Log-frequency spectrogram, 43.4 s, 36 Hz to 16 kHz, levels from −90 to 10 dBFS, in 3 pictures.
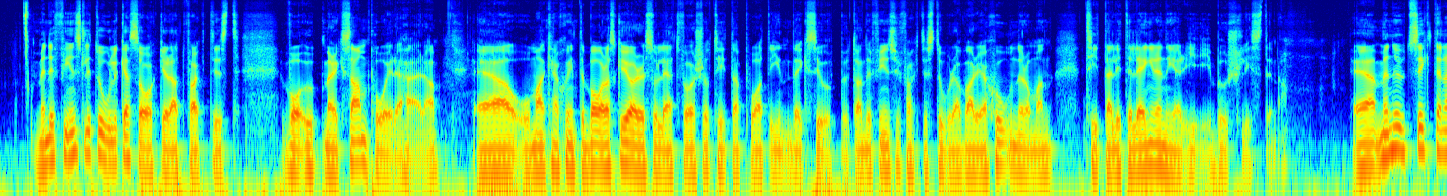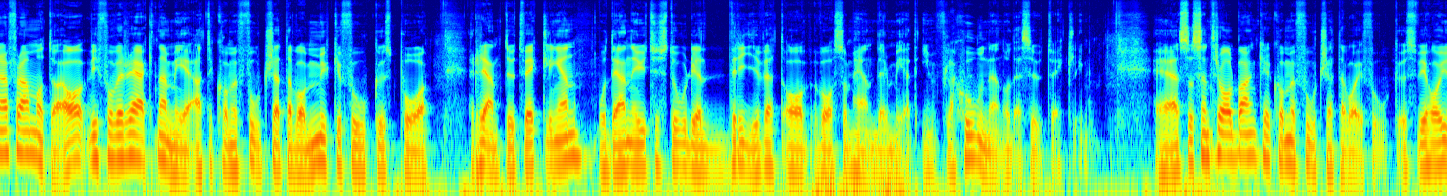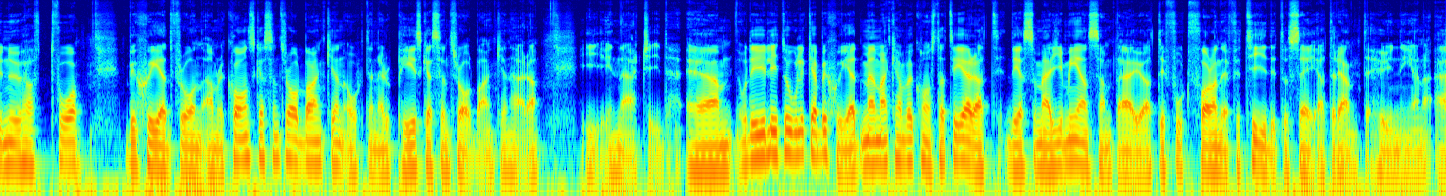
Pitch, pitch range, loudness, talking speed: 85 Hz, 80-100 Hz, -17 LUFS, 195 wpm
